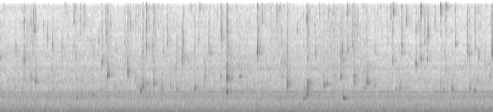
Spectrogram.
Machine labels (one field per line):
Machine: pump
